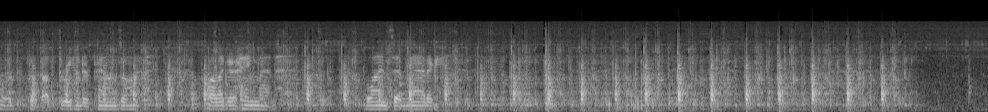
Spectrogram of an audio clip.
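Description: A ratchet wrench clicks rapidly as it turns a valve fitting.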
